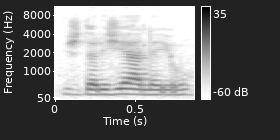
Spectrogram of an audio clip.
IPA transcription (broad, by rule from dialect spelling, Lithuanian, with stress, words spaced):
ɪʃ dɐrʲˈʒʲæːlʲɛ ˈjɛʊ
